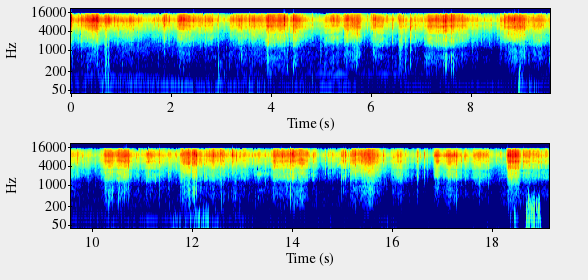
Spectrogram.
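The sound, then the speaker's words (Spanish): Continuous rustling and crackling of leaves and twigs as someone pushes through the soft, flexible branches of young, bush-like trees that bend as they pass, with irregular bursts of crinkly noise over about twenty seconds and no voices. “todas las ramas de los árboles más jóvenes que nos rodean como arbustos son suaves y flexibles. Y al pasar se doblan permitiéndonos entrar sin esfuerzo.”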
